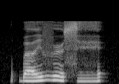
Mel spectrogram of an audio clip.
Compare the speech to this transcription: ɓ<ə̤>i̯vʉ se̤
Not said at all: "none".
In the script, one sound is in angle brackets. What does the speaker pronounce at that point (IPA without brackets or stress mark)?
ə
